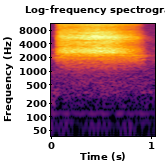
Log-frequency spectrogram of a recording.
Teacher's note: T ends up sounding like an sh sound as in she. So, sh. The three vowels, i o u, form one sound only since the syllable is not emphasized.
